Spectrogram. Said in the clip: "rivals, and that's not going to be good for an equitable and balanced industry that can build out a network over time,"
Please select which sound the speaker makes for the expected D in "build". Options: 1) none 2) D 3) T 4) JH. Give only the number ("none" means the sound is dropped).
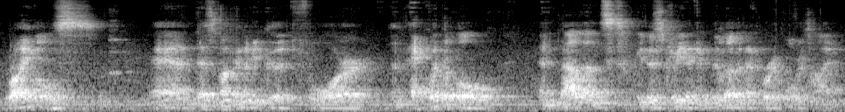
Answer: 1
